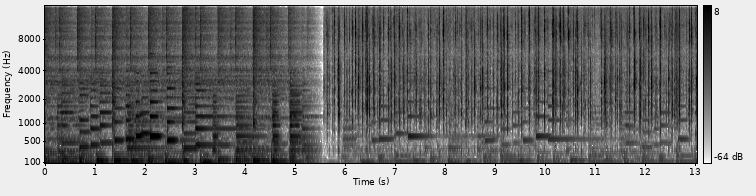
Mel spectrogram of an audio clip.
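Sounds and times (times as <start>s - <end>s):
background music: 0.0s - 13.0s
fast typing on mechanical keyboard: 5.6s - 13.0s.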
